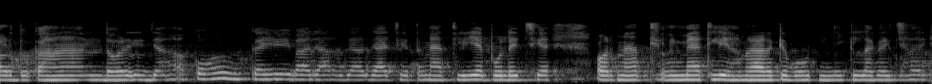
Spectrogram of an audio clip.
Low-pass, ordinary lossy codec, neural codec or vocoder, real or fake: 7.2 kHz; none; codec, 16 kHz, 4 kbps, FunCodec, trained on LibriTTS, 50 frames a second; fake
